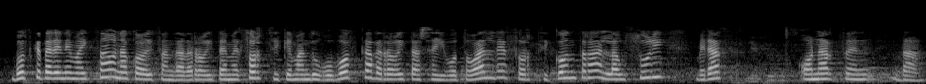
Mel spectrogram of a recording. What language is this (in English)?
Basque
